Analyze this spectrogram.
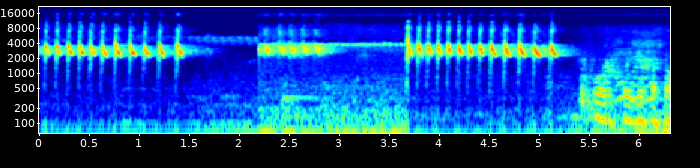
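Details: Greater green leafbird after its moult: two bursts of fast, sharp chirps with a sustained steady whistle between, ending with low rustling noise.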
